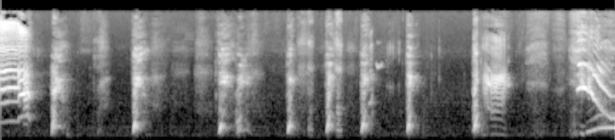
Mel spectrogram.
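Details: A baby's short, sharp hiccups repeating about ten times at roughly one-second intervals, with babbling squeals at the start and end while a parent talks to the baby.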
